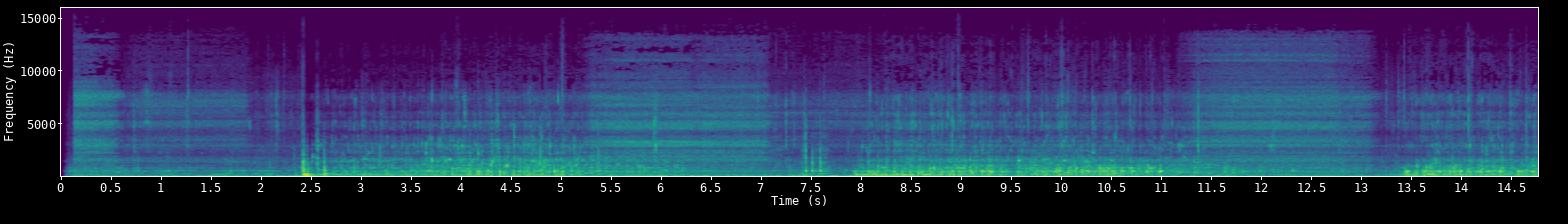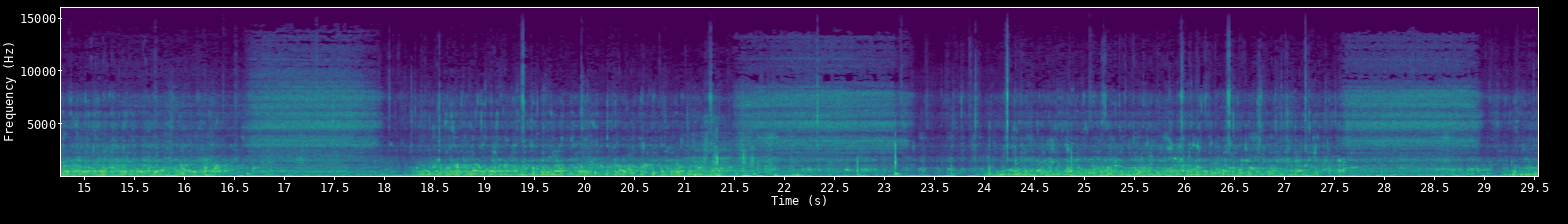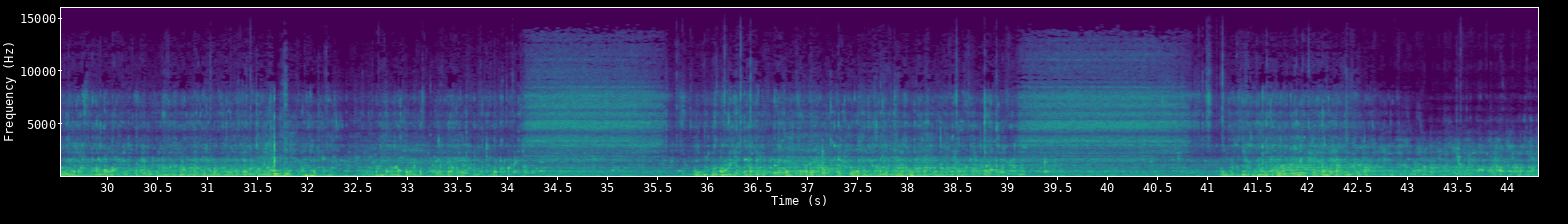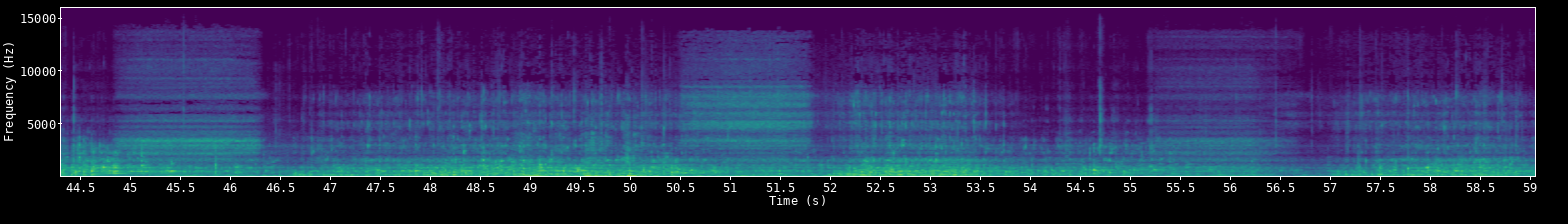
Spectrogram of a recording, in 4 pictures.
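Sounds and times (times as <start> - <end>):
regulator hissing inhales: 0.1 - 2.0, 5.2 - 8.0, 11.2 - 13.3, 16.6 - 18.1, 21.5 - 23.5, 27.5 - 29.2, 34.2 - 35.8, 39.1 - 41.1, 44.8 - 46.5, 50.5 - 52.0, 55.2 - 56.8
exhaled bubbles rushing: 2.2 - 5.8, 7.3 - 11.5, 13.3 - 16.8, 18.0 - 22.0, 23.4 - 27.6, 29.0 - 34.3, 35.7 - 39.3, 41.0 - 45.1, 46.4 - 50.8, 51.9 - 55.5, 57.0 - 59.0.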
